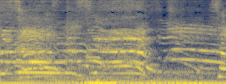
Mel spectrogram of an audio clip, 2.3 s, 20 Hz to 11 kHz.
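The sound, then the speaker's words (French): A large, agitated crowd of nearly 500 men and women rushing toward a door shouts and clamors all at once, many raised voices overlapping into a loud, continuous roar with a heavy low rumble underneath. “La foule augmentait. Toujours près de 500 hommes et femmes se ruaient vers la porte.”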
